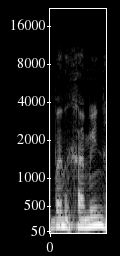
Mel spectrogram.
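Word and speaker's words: Benjamín: Benjamin, chociaż on najnowszą swoją książkę napisał po angielsku, no ale wymawiamy go z hiszpańska rzecz jasna. Benjamin.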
